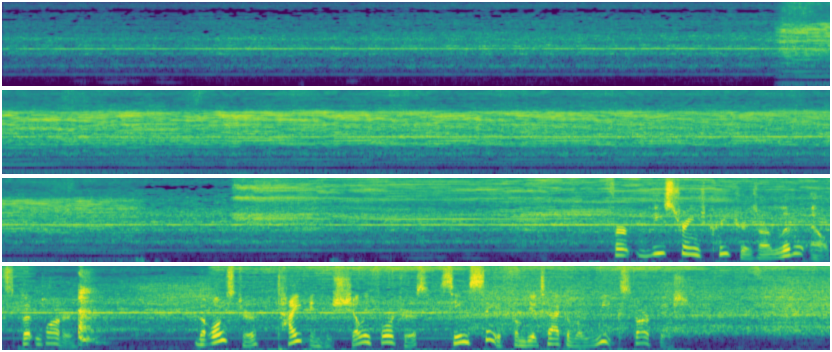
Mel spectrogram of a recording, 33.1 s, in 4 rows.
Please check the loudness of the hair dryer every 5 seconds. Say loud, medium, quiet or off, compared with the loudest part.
medium, medium, medium, medium, loud, loud, loud.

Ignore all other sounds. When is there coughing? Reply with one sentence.
The coughing can be heard from 25.0 to 25.9 s.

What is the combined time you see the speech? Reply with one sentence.
You can hear the speech for 8 seconds altogether.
